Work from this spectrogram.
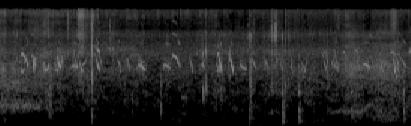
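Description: Hungry chickens by a backyard coop clucking and chattering in busy overlapping calls, close and lively, with scattered clicks and scratching between them.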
